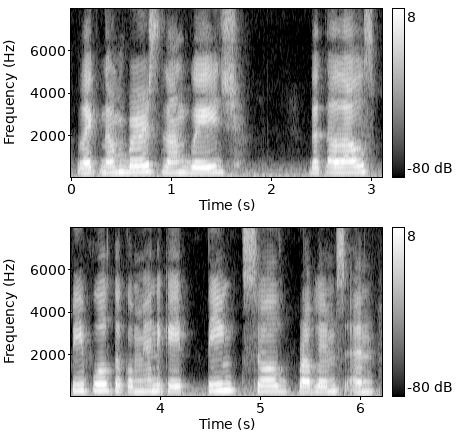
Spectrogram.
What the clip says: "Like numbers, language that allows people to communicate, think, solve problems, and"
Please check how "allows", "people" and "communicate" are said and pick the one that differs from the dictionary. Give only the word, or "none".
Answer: allows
